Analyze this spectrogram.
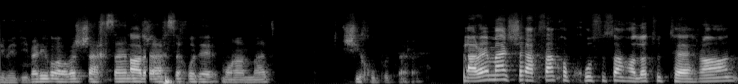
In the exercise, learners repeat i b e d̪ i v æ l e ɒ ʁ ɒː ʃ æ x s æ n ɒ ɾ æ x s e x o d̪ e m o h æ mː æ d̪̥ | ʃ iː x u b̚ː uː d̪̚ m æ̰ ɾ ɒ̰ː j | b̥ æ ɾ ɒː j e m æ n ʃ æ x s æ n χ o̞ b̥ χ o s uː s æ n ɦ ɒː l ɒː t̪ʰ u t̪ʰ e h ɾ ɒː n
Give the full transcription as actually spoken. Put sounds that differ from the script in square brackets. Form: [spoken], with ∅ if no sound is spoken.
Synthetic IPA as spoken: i b e d̪ i v æ l [i] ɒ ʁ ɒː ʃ æ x s æ n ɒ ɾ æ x s e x o d̪ e m o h æ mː æ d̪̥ | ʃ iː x u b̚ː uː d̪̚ [b] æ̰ ɾ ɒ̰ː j | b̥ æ ɾ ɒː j e m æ n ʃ æ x s æ n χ o̞ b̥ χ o s uː s æ n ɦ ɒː l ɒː t̪ʰ u t̪ʰ e h ɾ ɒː n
